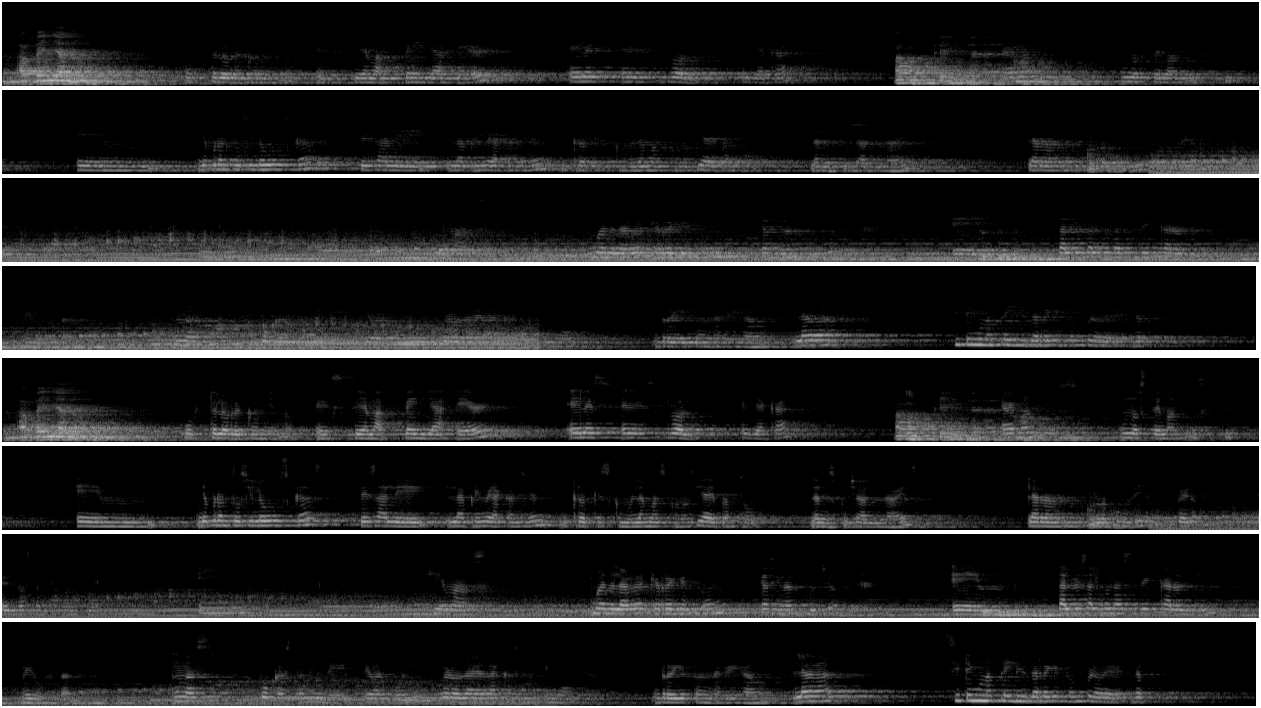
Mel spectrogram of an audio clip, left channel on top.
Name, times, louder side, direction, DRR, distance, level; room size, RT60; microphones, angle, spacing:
voice 1, 0.1-0.9 8.9-10.5 23.4-23.5 35.1-35.2, left 1 dB, 15° left, -1 dB, 1.0 m, -29 dB
voice 2, 1.8-4.9 5.6-7.0 7.4-7.9 9.0-9.6 10.0-10.6 11.1-12.3 13.3-14.2 14.5-15.8 16.2-20.1 20.7-21.7 22.8-24.7 25.1-26.1 27.1-27.7 29.4-30.0 30.5-30.8 31.0-32.4 32.7-33.8 34.6-35.2 35.7-37.3 37.9-38.5 39.4-39.7 40.3-43.5 44.2-46.0 47.2-49.1, right 3 dB, 65° right, 8 dB, 0.6 m, -35 dB
sound 1, 24.0-43.1, left 5 dB, 65° left, 0.3 m, -37 dB
10.0 x 3.8 x 6.6 m, 2.8 s
head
